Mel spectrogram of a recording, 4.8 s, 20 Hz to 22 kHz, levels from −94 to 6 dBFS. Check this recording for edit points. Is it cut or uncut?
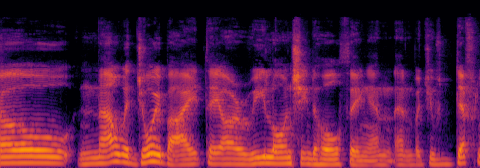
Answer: uncut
